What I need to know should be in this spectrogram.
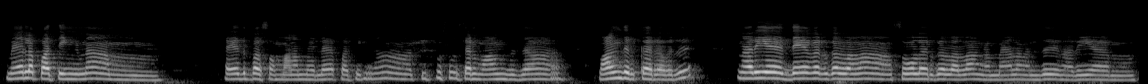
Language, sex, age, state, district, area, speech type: Tamil, female, 30-45, Tamil Nadu, Krishnagiri, rural, spontaneous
